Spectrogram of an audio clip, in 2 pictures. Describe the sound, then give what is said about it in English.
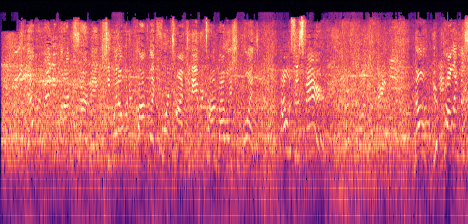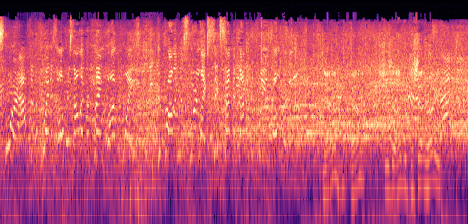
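A tennis crowd at the US Open murmurs in frustration during a match, a dense, unbroken wash of many voices that holds steady and fairly loud throughout, with talking heard over it. “And what you hear is the audience behind her because the crowd was also getting frustrated with this.”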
